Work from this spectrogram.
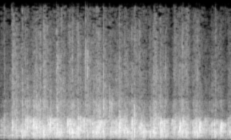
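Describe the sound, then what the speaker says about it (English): Loud, dense crowd applause and cheering at a political pep rally in Santa Cruz, close and sustained without a break for a few seconds. "Give yourselves a round of applause, Santa Cruz."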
